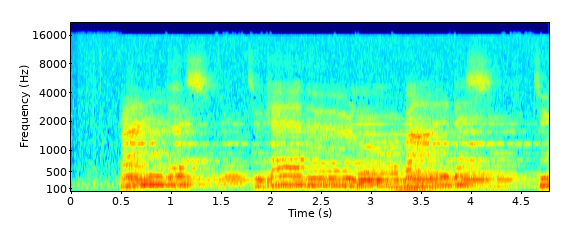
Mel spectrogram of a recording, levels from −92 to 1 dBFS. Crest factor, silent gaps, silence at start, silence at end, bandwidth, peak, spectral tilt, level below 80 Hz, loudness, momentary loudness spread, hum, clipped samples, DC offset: 16 dB; none; 0 s; 0 s; 17 kHz; -2 dBFS; -5.5 dB/octave; -46 dBFS; -19 LUFS; 9 LU; none; under 0.1%; under 0.1%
